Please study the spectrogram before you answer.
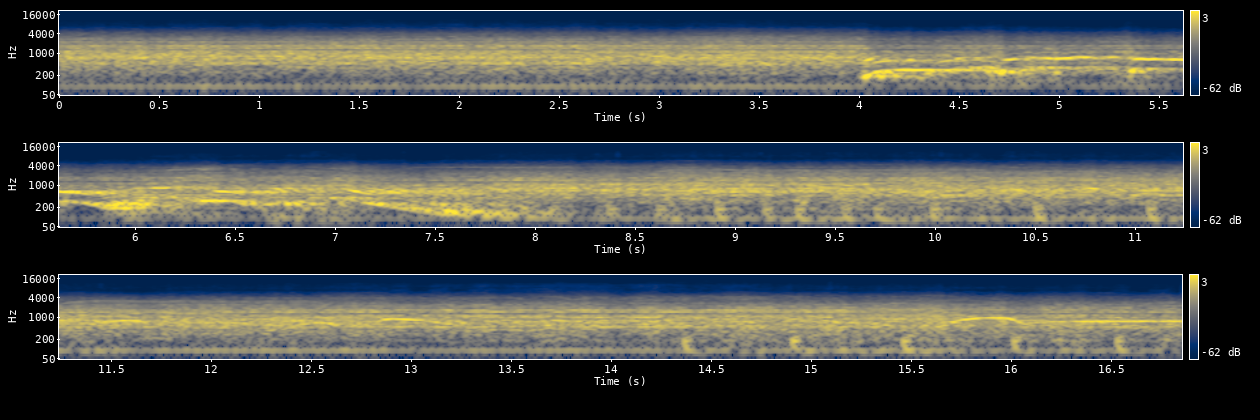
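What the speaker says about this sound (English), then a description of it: "The crowd bouncing tonight into Tegucigalpa." Football crowd in a Tegucigalpa stadium at a Honduras vs Cuba World Cup qualifier, a dense, continuous roar of cheering and noise from the stands, with a brief swell of louder calls partway through.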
